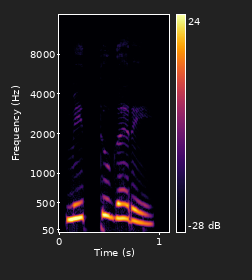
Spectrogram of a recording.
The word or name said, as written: ಮಾಧುಕರಿ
